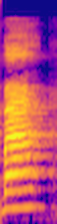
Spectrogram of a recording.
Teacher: مد اصلی ہے، اور ایک الف کی مقدار میں لمبا کریں گے، حروف شفوی میں سے ہے۔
